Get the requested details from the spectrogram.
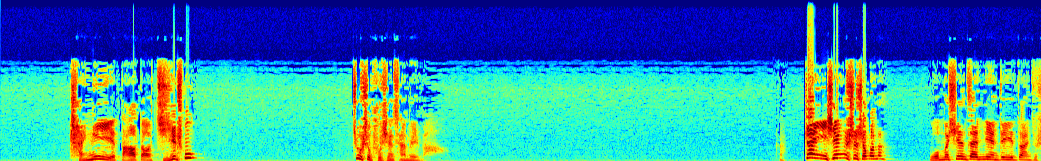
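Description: An elderly man speaks calmly and slowly in short phrases, close to a microphone.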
